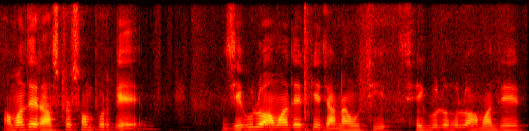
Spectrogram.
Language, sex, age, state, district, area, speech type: Bengali, male, 18-30, West Bengal, Murshidabad, urban, spontaneous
